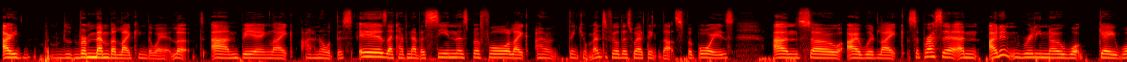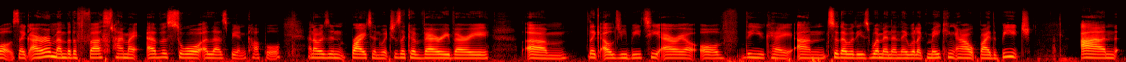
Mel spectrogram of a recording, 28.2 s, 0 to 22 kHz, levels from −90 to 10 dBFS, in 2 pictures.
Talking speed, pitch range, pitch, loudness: 210 wpm, 185-210 Hz, 195 Hz, -32 LUFS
